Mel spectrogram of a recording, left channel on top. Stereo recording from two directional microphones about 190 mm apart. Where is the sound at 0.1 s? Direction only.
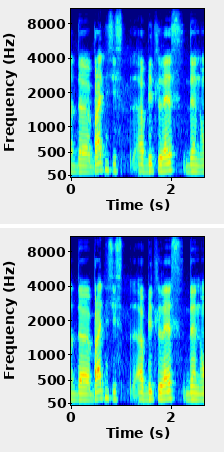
45° right (ahead or behind).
